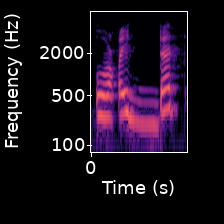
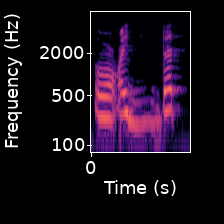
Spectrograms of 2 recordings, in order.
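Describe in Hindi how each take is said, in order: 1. d की आवाज़ देर तक रोकी जाती है और डबल है। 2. d की आवाज़ देर तक रोकी जाती है और डबल है।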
